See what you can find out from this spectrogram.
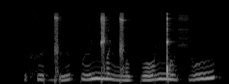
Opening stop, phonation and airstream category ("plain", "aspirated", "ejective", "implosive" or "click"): click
